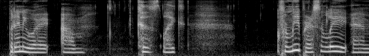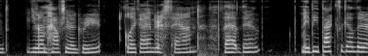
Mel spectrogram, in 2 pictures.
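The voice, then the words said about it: Strained, fading voice. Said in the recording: “I'm like really losing my voice,”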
